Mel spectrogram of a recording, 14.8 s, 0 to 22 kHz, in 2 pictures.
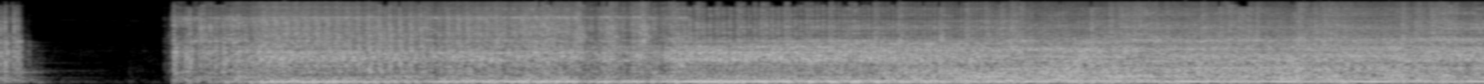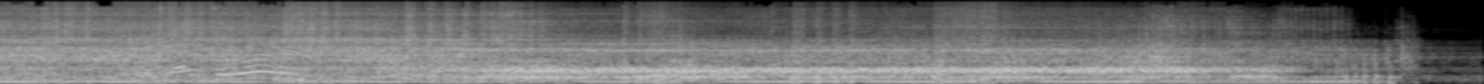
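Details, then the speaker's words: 2005 Polaris Sportsman 90 two-stroke, previously non-running; ignition switch, coil and CDI replaced; premix sprayed into carburetor. It catches and runs rough and uneven, then sags and dies as the fuel runs out. Gas lines still need replacing. "she ran the gas out but she runs all i got left to do now is to get the gas lines replaced"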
